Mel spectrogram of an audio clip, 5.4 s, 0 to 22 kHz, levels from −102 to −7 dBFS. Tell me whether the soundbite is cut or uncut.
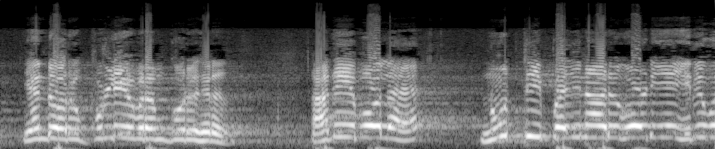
uncut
